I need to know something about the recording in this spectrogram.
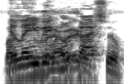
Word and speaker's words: Dlabik: Today we got Dlabik. That's how you say it, right? Dlabik, okay.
